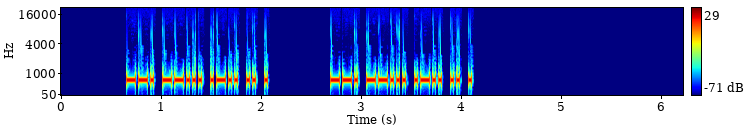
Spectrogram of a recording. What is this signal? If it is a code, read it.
Morse code, heard as a keyed tone, about 40 wpm, 700 Hz. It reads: G7LIE G7LIE
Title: DXCC-100 Call Signs - 5 Characters - Repeated 2x - 40wpm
